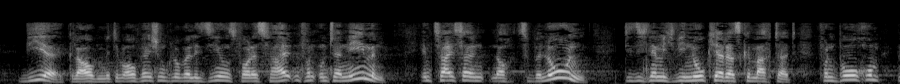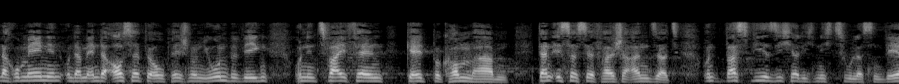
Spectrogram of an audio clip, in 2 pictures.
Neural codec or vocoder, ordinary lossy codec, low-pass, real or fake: none; none; 7.2 kHz; real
